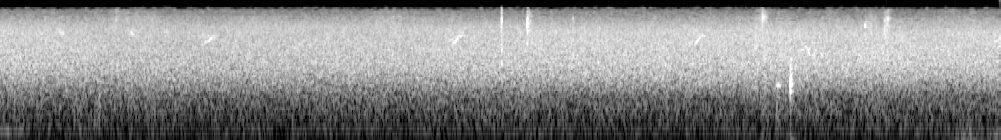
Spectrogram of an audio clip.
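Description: Steady, even rushing noise of the open air, with one short knock about eight seconds in.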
